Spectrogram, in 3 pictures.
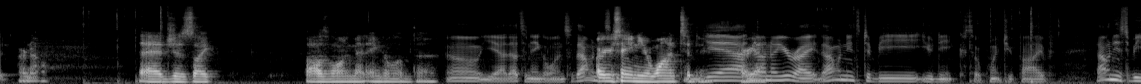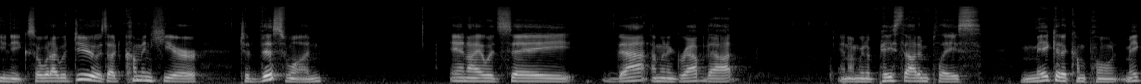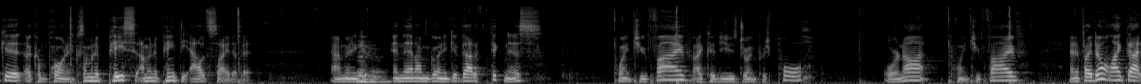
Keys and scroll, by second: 0.8-1.8 typing, 6.1 super+z, 7.5-10.5 typing, 18.6 super+c, 20.1 shift+v, 21.9 shift+g, 23.5 Return, 25.1 Return, 26.1-27.6 typing, 28.7-29.8 typing, 31.3-33.4 typing.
